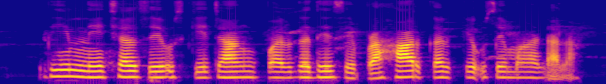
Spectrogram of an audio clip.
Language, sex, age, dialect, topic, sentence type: Hindi, female, 25-30, Marwari Dhudhari, agriculture, statement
